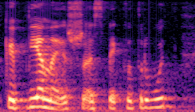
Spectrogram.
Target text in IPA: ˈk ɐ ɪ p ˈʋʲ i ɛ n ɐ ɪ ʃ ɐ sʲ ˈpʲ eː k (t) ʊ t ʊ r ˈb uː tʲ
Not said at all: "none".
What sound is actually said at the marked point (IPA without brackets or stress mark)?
t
